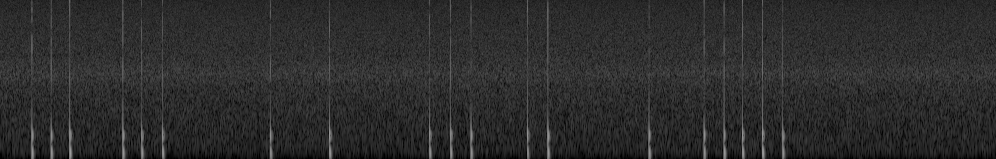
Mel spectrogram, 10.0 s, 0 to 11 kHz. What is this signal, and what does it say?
Tap code, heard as knocks on a wall, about 5 knocks a second. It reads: NAME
